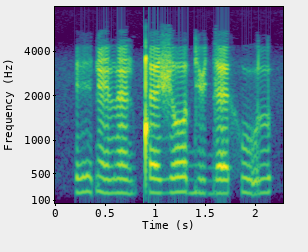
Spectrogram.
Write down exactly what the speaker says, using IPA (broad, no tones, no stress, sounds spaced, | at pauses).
e̤ ɗ ẽ ð ɛ̃ d ǃ ɛ ʒ ɤ d y d ɛ x u l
